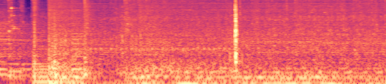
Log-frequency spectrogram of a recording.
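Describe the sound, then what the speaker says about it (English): A car engine runs steadily as the vehicle drives, a low mid-pitched hum with a brief sharp knock partway through, fairly close and continuous with no talking. "This car is shit."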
